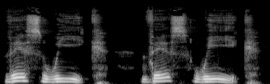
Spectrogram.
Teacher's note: la th de This se pronuncia como una d vibrante y la doble e de weak se pronuncia como una I larga o doble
